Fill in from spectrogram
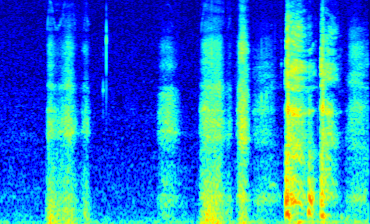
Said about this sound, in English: Fuck, dude, that's smoker's cough. Anybody else out there smoke?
